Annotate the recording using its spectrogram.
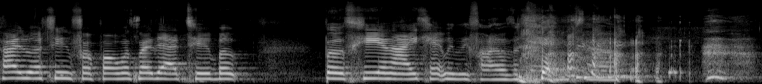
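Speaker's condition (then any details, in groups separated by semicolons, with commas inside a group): Down syndrome; congenital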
